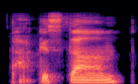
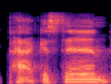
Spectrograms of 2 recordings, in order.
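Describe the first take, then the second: First: The word's stress is moved to another syllable. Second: The word has its ordinary everyday stress pattern.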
